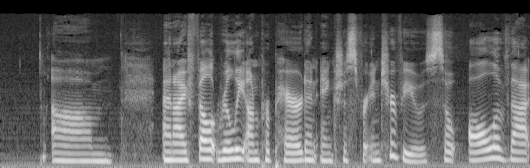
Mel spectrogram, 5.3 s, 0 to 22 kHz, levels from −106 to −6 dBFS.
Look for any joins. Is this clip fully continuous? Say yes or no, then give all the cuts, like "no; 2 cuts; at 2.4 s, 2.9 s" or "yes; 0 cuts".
yes; 0 cuts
